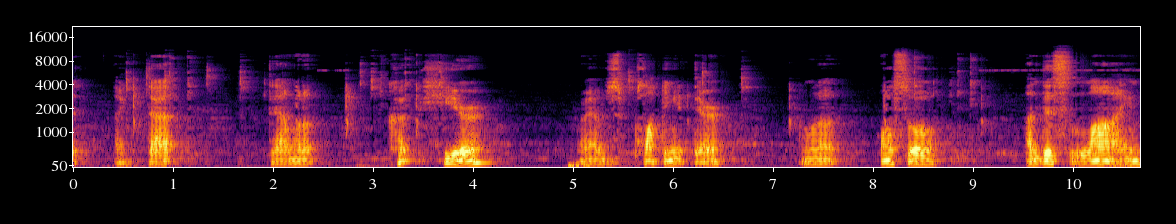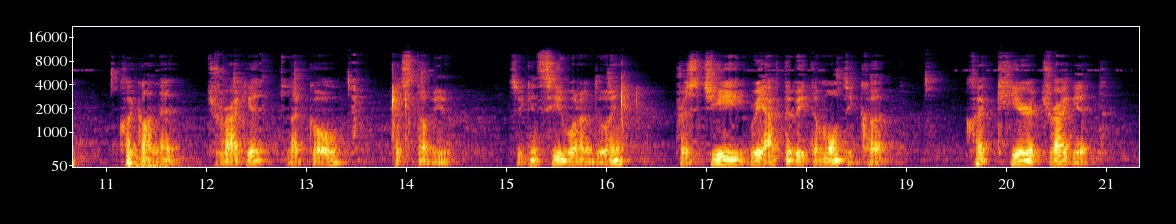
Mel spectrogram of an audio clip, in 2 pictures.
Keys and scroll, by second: 13.7 w, 16.0 g.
